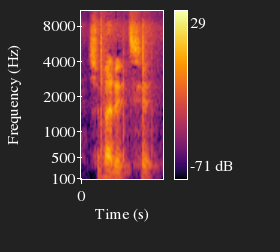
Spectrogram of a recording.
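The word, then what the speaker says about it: Schwarz: 슈베르트라고 읽었네. 슈바르츠 부등식.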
